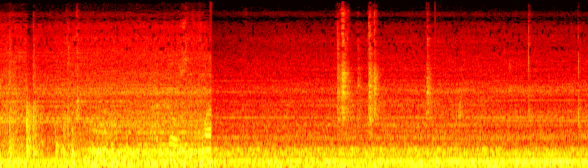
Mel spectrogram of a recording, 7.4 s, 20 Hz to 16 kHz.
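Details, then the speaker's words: Furnace blower motor running after the draft inducer starts: steady low mains hum with an uneven undertone. The motor needs replacing, and the capacitor, fitted in 2018, is probably worn out too. "And there we hear the hum of the uh motor, but it just does have little sound to it though, too."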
